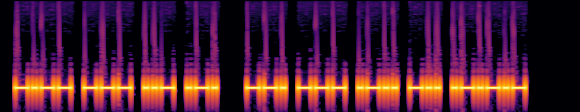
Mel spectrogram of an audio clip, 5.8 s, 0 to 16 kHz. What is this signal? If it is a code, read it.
Morse code, heard as a keyed tone, about 28 wpm, 700 Hz. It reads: YOUR GOLD.
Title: Sentences from Top 1000 Words - Review Part 3 - 28wpm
